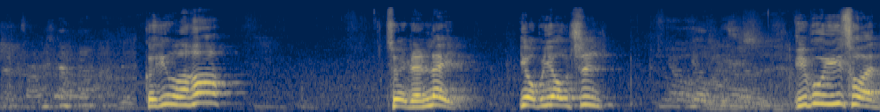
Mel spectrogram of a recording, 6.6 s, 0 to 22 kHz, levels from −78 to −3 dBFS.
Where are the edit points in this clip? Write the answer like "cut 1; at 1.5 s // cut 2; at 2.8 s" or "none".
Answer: cut 1; at 1.0 s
